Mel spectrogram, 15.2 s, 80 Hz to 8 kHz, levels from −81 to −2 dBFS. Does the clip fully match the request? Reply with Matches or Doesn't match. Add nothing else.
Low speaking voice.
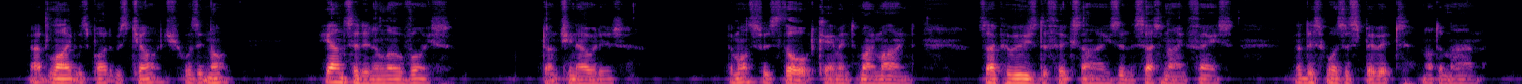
Matches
